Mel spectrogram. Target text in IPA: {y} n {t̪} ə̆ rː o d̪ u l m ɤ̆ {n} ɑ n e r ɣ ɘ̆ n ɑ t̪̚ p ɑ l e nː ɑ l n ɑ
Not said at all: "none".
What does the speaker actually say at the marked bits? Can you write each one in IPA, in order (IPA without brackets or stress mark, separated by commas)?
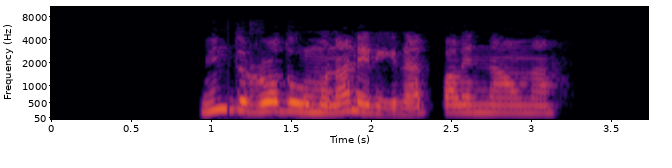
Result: y, d̪, n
